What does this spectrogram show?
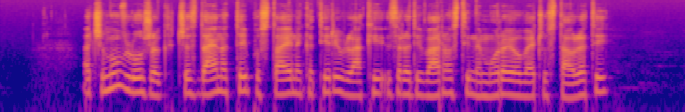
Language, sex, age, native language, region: Slovenian, female, 18-29, Slovenian, Gorenjska region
